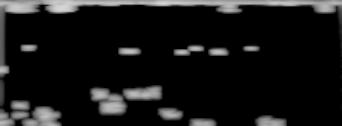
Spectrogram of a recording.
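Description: Quiet electronic keyboard music: a few low, pulsing bass notes with scattered faint higher notes between them.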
